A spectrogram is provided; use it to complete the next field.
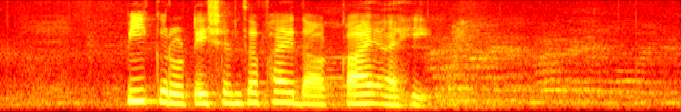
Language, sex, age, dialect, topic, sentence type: Marathi, female, 31-35, Standard Marathi, agriculture, question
